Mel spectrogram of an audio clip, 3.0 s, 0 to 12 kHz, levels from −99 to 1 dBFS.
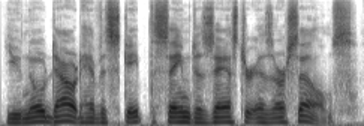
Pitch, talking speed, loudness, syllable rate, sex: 120 Hz, 195 wpm, -16 LUFS, 5.5 syllables/s, male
